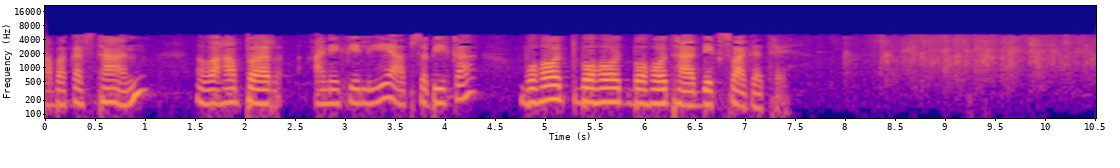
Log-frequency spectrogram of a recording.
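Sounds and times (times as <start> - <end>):
speech: 0.0 - 7.5
audience clapping in welcome: 7.9 - 10.5.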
